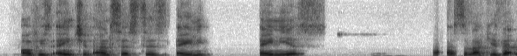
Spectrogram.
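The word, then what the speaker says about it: Aeneas: An anas is that right though a e n e a s anus anus.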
